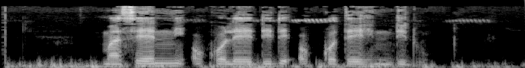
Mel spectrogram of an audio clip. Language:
Oromo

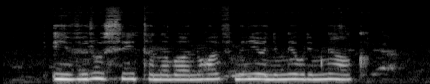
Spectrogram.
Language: Kinyarwanda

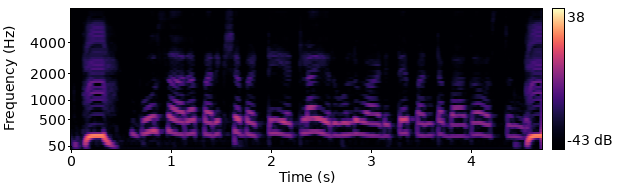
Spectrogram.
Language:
Telugu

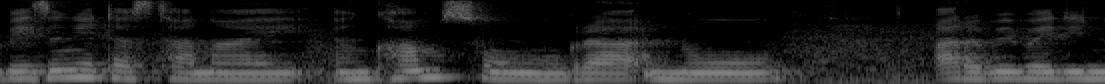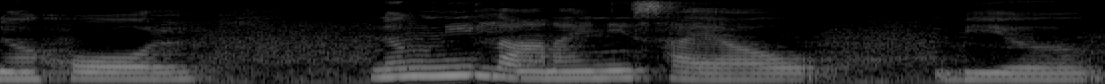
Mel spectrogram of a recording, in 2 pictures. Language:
Bodo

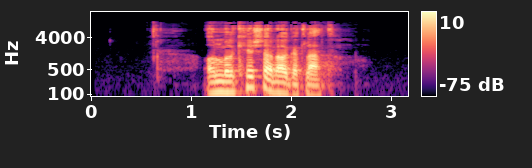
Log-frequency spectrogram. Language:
Irish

